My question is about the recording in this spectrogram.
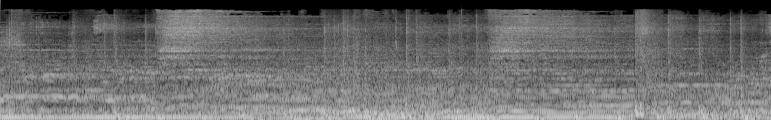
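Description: Live country band playing amplified music with electric guitar, acoustic guitar, fiddle and drum kit, with heavy bass.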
